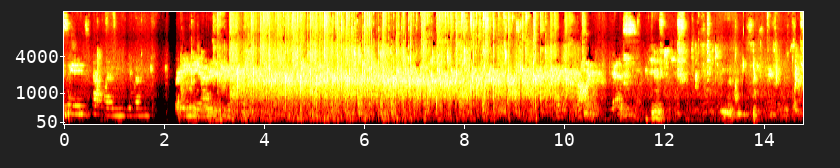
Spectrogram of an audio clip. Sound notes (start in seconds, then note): 5.1 clapping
